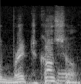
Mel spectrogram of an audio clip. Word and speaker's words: British Council: Instituto British Council.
